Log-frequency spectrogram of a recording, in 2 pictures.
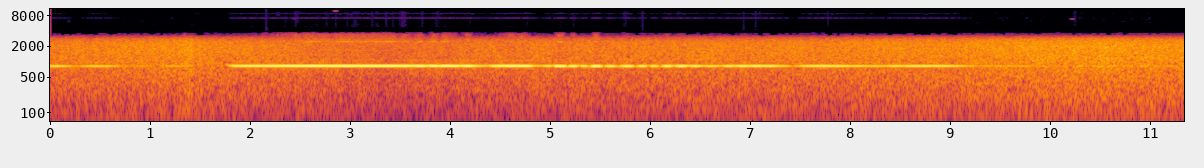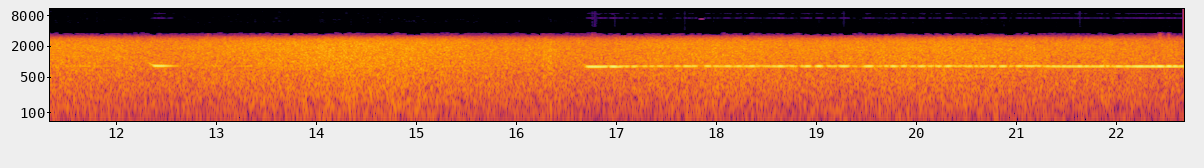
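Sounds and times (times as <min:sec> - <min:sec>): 
high-pitched radio echoes off Leonid meteor trails recorded with an aerial: 0:00.0 - 0:09.4, 0:12.4 - 0:12.7, 0:16.7 - 0:22.6
steady radio hiss: 0:00.0 - 0:22.6.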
